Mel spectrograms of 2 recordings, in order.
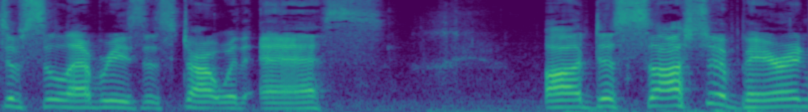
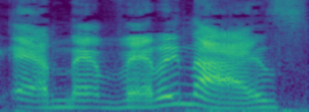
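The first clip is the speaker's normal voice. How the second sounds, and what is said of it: Imitates Borat character voice. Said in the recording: “doing a Borat impression”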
